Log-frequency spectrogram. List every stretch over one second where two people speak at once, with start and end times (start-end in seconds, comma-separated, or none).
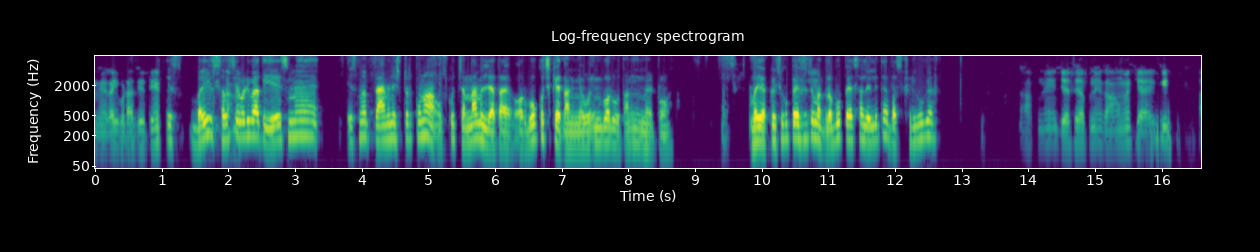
1.6-3.1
